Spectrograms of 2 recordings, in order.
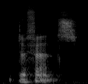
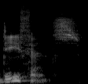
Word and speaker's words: defense: In normal usage, these are pronounced offense and defense. In football, it's offense and defense.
